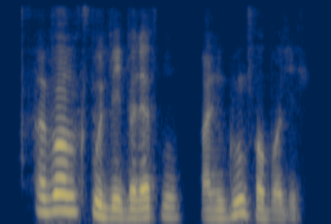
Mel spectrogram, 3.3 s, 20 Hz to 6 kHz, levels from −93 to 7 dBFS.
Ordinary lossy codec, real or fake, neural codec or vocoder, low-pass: AAC, 32 kbps; fake; codec, 16 kHz, about 1 kbps, DyCAST, with the encoder's durations; 5.4 kHz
